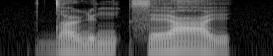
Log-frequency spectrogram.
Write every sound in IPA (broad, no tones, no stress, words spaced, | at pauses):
dˤɐɳiŋ t͡sɛʕe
